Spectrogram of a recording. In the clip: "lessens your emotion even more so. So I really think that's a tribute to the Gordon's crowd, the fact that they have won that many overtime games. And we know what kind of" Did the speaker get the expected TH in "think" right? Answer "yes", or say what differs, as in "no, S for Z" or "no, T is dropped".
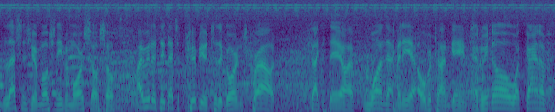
yes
